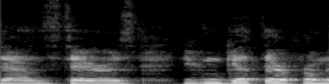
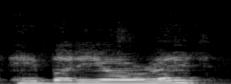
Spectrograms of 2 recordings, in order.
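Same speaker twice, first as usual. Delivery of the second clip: put-on cool, calm, relaxed tone. A father retells greeting his child in the hallway at night, retelling a put-on cool calm. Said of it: "I'm trying to keep it cool".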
